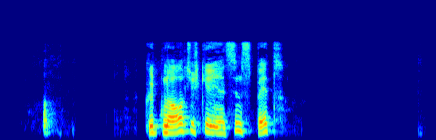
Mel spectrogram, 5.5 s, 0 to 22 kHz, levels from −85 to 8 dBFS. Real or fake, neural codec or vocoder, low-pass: fake; codec, 16 kHz, 4 kbps, X-Codec, WavLM features, trained on Multilingual LibriSpeech; 7.2 kHz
